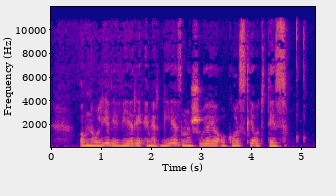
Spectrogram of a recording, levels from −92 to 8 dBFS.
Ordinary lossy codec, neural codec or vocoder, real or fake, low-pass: MP3, 64 kbps; none; real; 10.8 kHz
